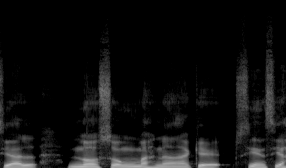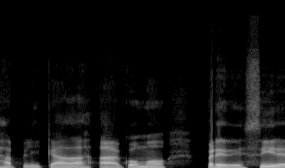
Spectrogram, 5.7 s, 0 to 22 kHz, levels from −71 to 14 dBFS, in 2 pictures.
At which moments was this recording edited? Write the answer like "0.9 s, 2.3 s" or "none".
none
